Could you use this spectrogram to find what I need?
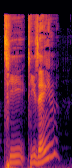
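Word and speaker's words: Zehn: I feel like I should probably tell you it's pronounced uh, T Zane? It's German for 10.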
